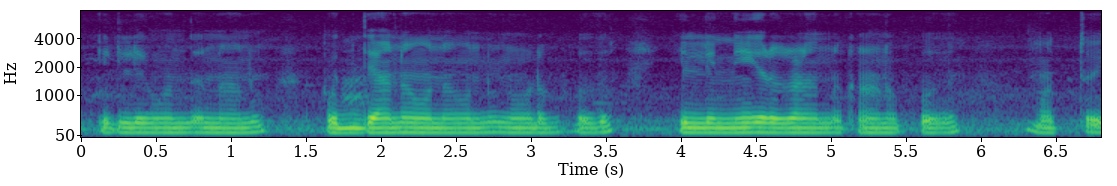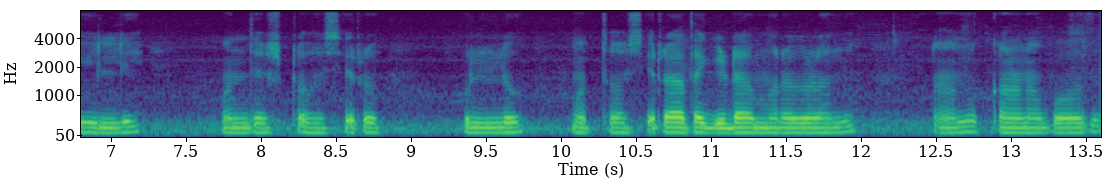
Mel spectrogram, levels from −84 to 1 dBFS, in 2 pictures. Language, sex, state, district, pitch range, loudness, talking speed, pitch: Kannada, male, Karnataka, Mysore, 110-115 Hz, -20 LUFS, 75 wpm, 115 Hz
